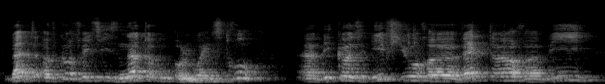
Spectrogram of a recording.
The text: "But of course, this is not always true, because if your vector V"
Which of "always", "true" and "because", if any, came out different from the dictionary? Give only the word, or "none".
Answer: none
